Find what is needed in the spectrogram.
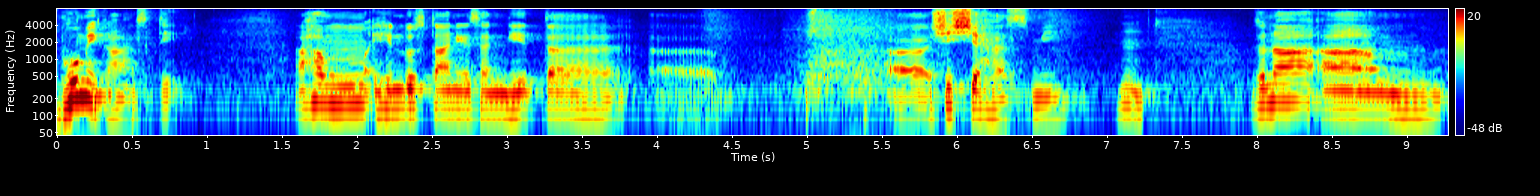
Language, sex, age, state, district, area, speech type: Sanskrit, male, 18-30, Punjab, Amritsar, urban, spontaneous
